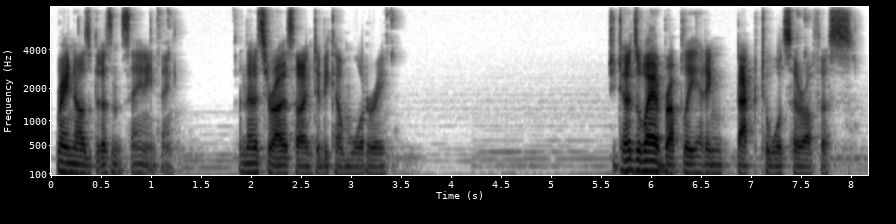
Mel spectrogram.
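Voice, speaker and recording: A man's voice: fairly low pitch, steady tone, brisk, pauses often, fairly bright tone, faint music behind. A man hosting a gameplay video, reading visual novel text aloud and adding rambling, casual commentary.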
